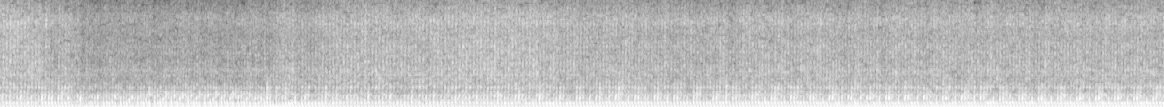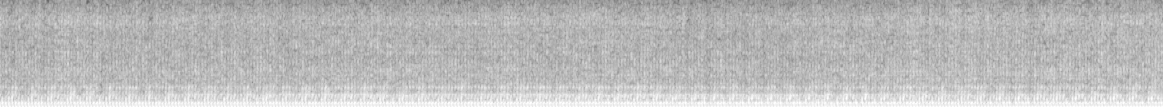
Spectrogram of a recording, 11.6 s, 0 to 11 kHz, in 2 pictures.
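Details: 2008 BMW 335i E92 with FI exhaust, cold start: deep, even burble settling from high cold-start idle to lower steady idle after two seconds, smooth, no knocks; healthy.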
